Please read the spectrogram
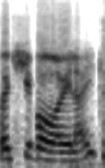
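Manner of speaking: clumsy, very high-pitched bad Cork accent. Told to try anything ending in boy or like; bad Cork accent. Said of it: "Try it anyway".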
